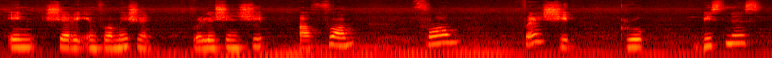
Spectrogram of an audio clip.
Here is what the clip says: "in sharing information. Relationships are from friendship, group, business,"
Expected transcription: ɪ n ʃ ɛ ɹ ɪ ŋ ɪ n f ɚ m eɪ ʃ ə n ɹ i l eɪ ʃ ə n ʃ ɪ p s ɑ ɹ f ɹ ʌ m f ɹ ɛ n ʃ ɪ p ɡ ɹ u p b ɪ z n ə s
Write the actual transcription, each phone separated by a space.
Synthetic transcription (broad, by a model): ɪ n ʃ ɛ ɹ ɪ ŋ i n f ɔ m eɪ ʃ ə n ɹ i l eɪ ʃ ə n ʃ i p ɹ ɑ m f ɹ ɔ m f ɹ ɛ n ʃ ɪ p ɡ ɹ u p b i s n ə s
